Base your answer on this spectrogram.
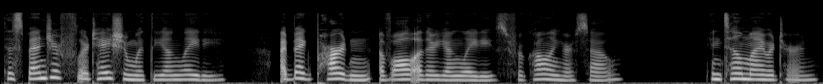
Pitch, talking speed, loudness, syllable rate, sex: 225 Hz, 160 wpm, -21 LUFS, 4.4 syllables/s, female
